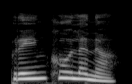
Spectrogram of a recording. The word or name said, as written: ಪ್ರೇಂಖೋಲನ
